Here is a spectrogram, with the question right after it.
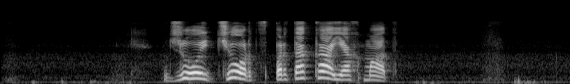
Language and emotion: Russian, angry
